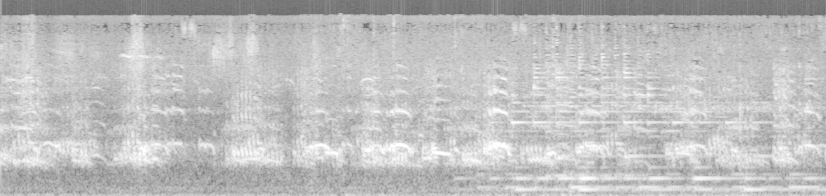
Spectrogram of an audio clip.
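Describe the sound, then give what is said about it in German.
A large flock of many cranes calls while flying overhead, their loud trumpeting and bugling overlapping continuously above a low rumble of wind or traffic, with no one speaking. “Jetzt kommen auch wieder Kraniche. Boah, viele.”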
